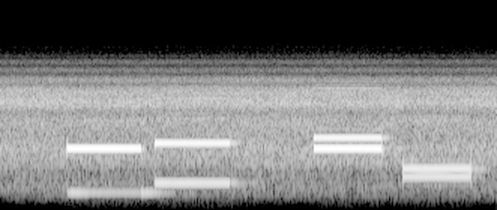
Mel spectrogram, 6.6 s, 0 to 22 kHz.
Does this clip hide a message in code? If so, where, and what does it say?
Yes: aircraft SELCAL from 0.9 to 6.3 s, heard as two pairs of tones, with radio hiss and a squelch burst at the end. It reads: BQ-FR QS-HK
